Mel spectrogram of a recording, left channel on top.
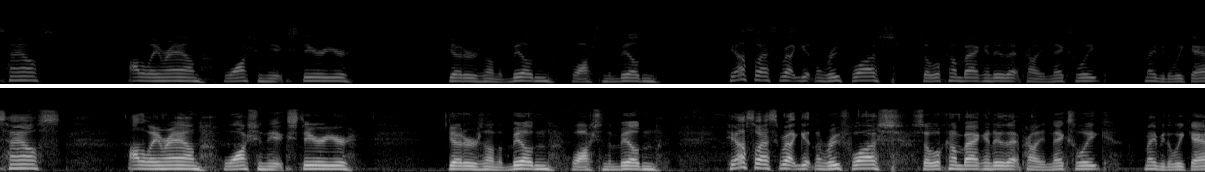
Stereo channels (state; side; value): quieter; left; 21.8 dB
